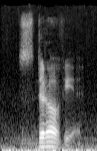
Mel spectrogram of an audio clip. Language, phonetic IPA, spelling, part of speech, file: Polish, [ˈzdrɔvʲjɛ], zdrowie, noun / interjection, Pl-zdrowie.ogg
